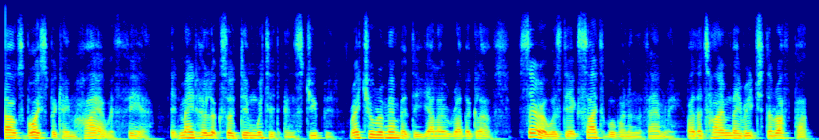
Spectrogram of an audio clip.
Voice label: male 130ms 50cm; SiSEC11; underdetermined

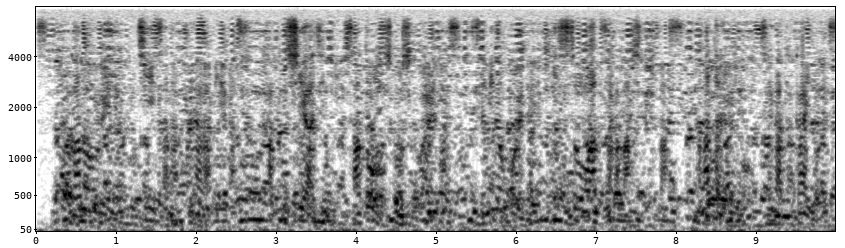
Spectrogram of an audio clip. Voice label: test male liverec 250ms 1m src; SiSEC08; SiSEC underdetermined

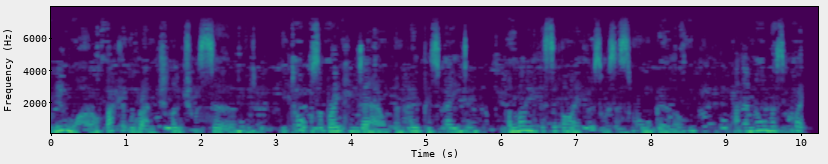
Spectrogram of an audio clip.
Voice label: female srec 130ms 20cm sim

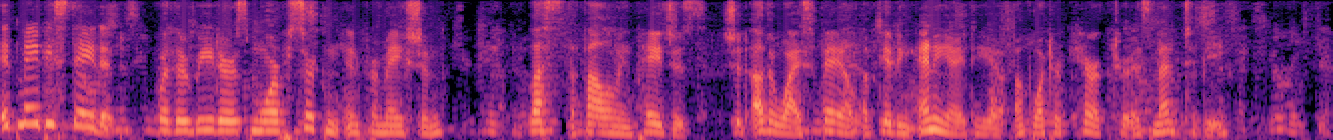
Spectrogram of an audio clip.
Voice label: female4 inst sim

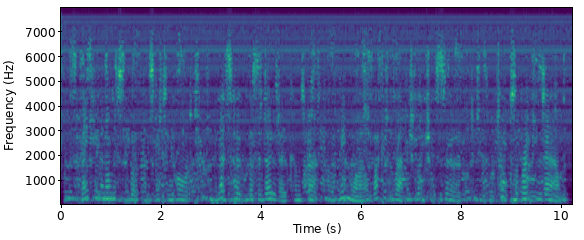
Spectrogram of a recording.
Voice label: female, 130ms, 50cm; SiSEC11; underdetermined

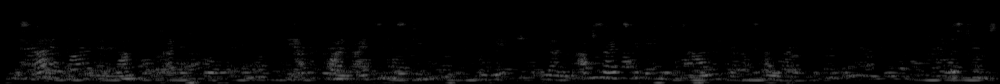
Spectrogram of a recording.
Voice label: female synthconv

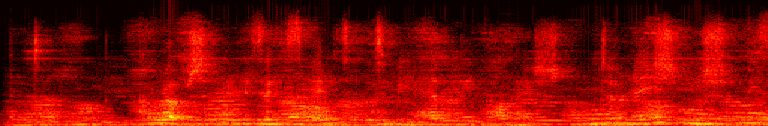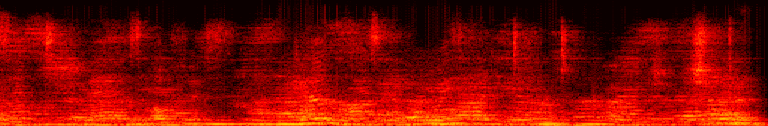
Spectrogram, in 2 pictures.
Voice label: female4 380ms 5cm, underdetermined; SiSEC11

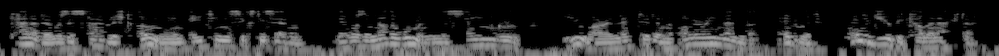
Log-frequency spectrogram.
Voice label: male liverec 130ms 1m sim

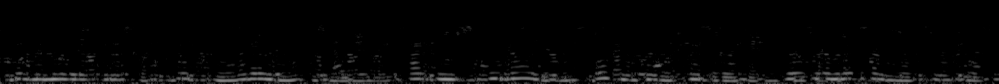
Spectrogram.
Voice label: female liverec; SiSEC11; underdetermined

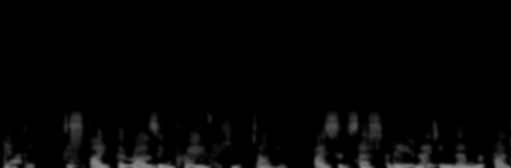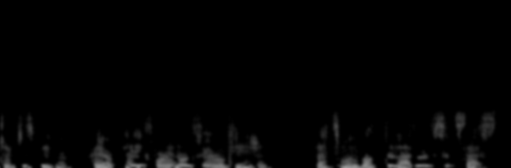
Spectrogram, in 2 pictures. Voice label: female srec 130ms 20cm sim; SiSEC10; underdetermined

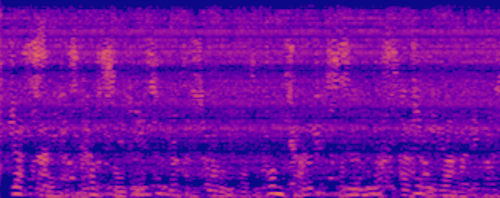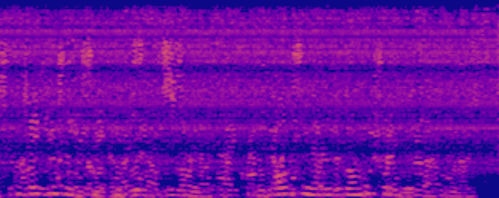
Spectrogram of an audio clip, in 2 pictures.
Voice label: female liverec; SiSEC11; underdetermined

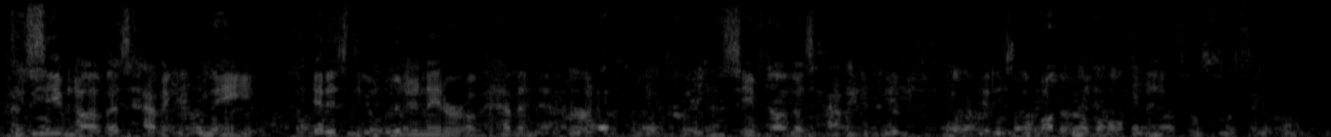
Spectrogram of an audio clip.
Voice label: male4 inst sim; SiSEC08; SiSEC underdetermined

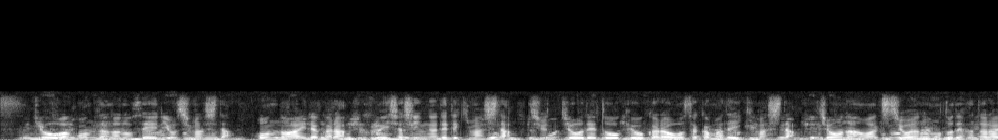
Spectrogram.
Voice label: male liverec; SiSEC10; underdetermined

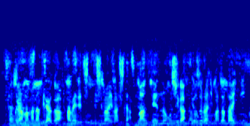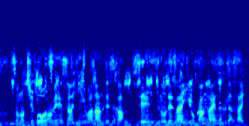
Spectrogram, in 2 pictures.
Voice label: test male liverec 130ms 5cm src; SiSEC08; SiSEC underdetermined

